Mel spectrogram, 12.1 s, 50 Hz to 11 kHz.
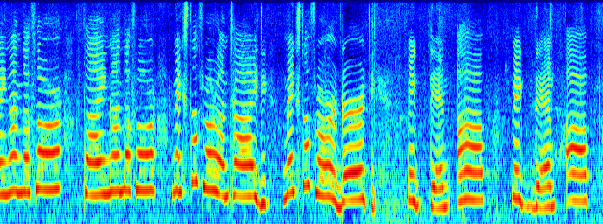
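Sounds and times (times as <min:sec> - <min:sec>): girl singing unaccompanied: 0:00.0 - 0:12.0.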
